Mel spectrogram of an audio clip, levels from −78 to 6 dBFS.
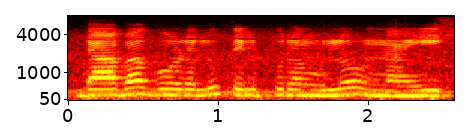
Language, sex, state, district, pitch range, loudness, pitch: Telugu, female, Telangana, Mahabubabad, 190-210 Hz, -15 LUFS, 205 Hz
